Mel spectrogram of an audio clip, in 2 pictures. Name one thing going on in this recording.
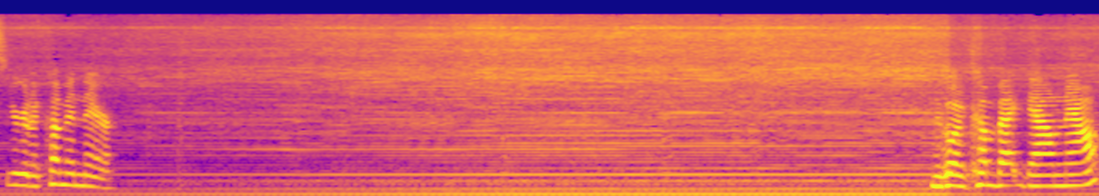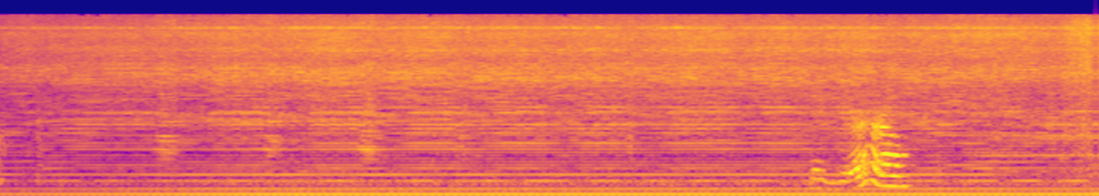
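Electric clippers buzz steadily.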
